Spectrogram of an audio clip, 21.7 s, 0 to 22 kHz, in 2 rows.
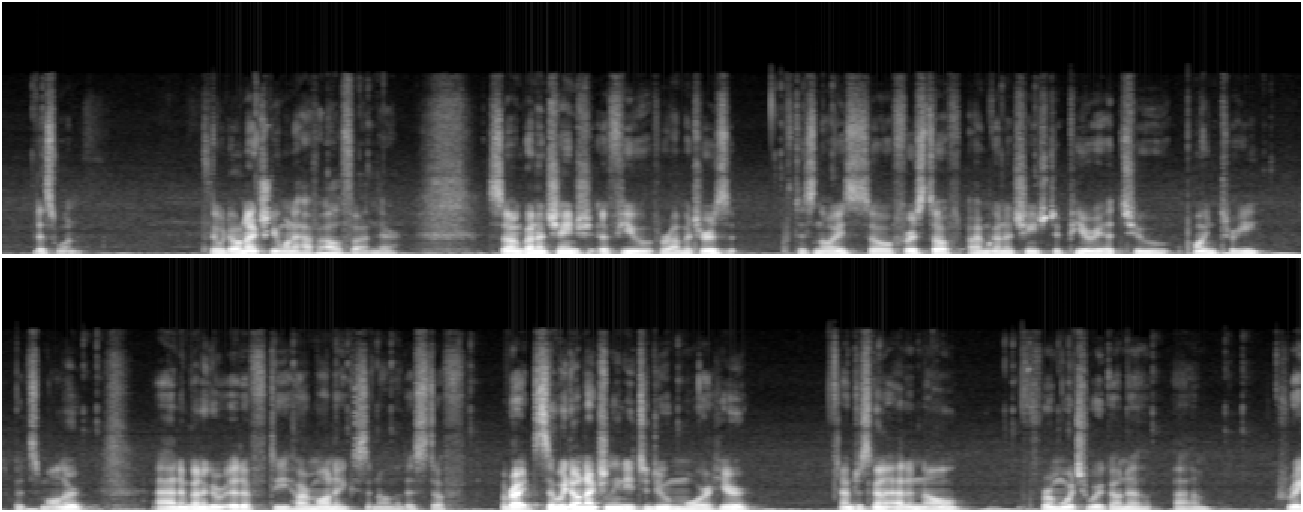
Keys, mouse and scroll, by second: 0.2 click, 3.0 click, 8.6 click, 11.5 drag, 11.8 middle click, 12.2 typing, 13.1-13.6 drag, 13.6 typing, 13.6 drag, 16.2 click, 16.5 typing, 18.1 right click, 18.7 typing, 19.2 drag.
